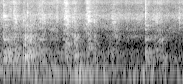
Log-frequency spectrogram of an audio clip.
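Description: Eggs with ginger and garlic fry in a pan, giving a steady close sizzle and hiss with a few soft stirring scrapes, no voices.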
